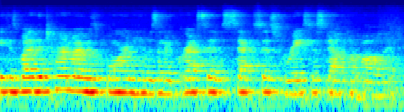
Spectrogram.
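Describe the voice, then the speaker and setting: A woman speaks at a medium pitch in a flat, monotone way. Noticeable background noise sits behind her. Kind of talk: personal story read at a storytelling event. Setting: live event.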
